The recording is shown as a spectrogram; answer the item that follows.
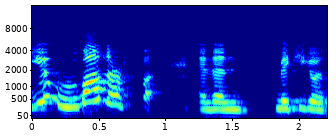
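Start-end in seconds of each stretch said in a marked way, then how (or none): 0.0-0.9 very high-pitched, raging screech. Speaker retells someone in the back starting to scream, retelling a rage screech. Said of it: "about to start screeching".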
